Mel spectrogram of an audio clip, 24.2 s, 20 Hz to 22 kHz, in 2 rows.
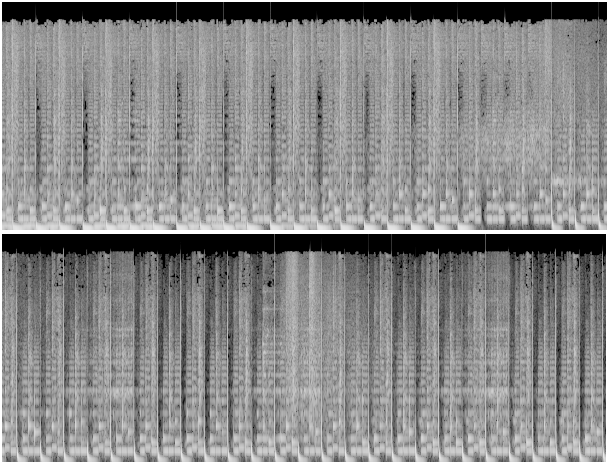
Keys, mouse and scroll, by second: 0.1-0.9 scroll, 1.4 Return, 3.8-4.7 typing, 6.4 click, 7.6 click, 8.2 click, 8.3 Return, 8.5 Return, 9.0 Return, 9.9 click, 10.3 Return, 10.8 Return, 11.5 middle click, 13.1 click, 15.0 click, 15.8 click, 16.6 click, 17.4 click, 17.8 click, 18.2 click, 18.6 click, 19.0 click, 19.4-19.9 scroll down 4, 19.9-20.3 scroll up 7, 20.5 scroll, 20.6 scroll up 4, 20.7 scroll, 20.8 scroll up 4, 20.9 Escape, 20.9-21.9 scroll, 22.8-23.6 typing.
